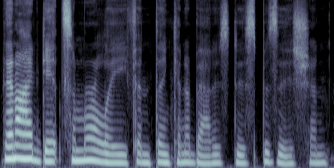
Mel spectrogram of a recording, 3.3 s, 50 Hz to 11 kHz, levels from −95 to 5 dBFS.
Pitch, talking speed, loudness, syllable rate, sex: 175 Hz, 180 wpm, -22 LUFS, 4.9 syllables/s, female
